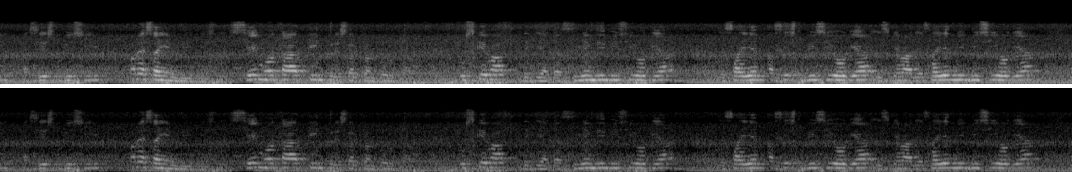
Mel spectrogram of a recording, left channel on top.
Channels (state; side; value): quieter; right; 7.7 dB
